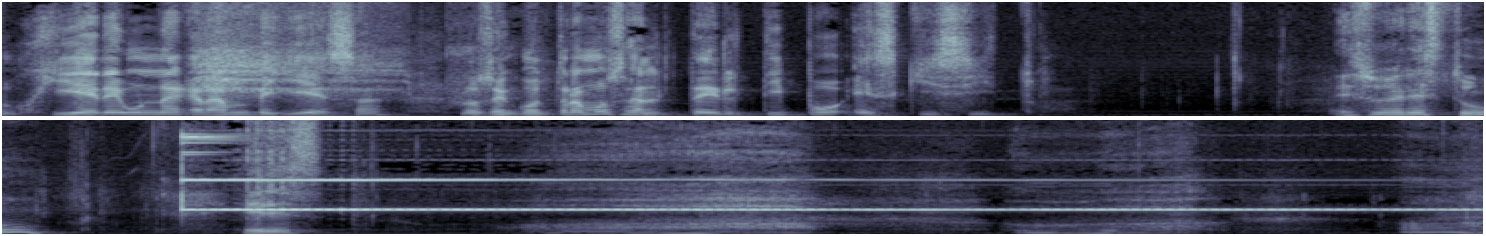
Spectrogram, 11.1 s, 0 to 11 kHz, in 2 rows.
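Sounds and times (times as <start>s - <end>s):
speech: 0.0s - 4.0s, 5.0s - 6.8s
Tibetan cymbals ringing: 0.7s - 2.0s, 6.2s - 11.1s.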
